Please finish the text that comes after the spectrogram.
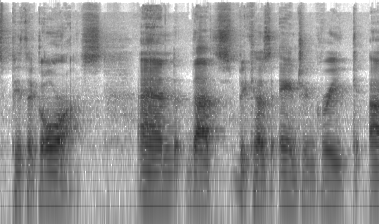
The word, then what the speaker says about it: Pythagoras: What about I'm going to say Pythagoras, but apparently it's Pythagoras. And that's because ancient Greek spelling and pronunciation.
